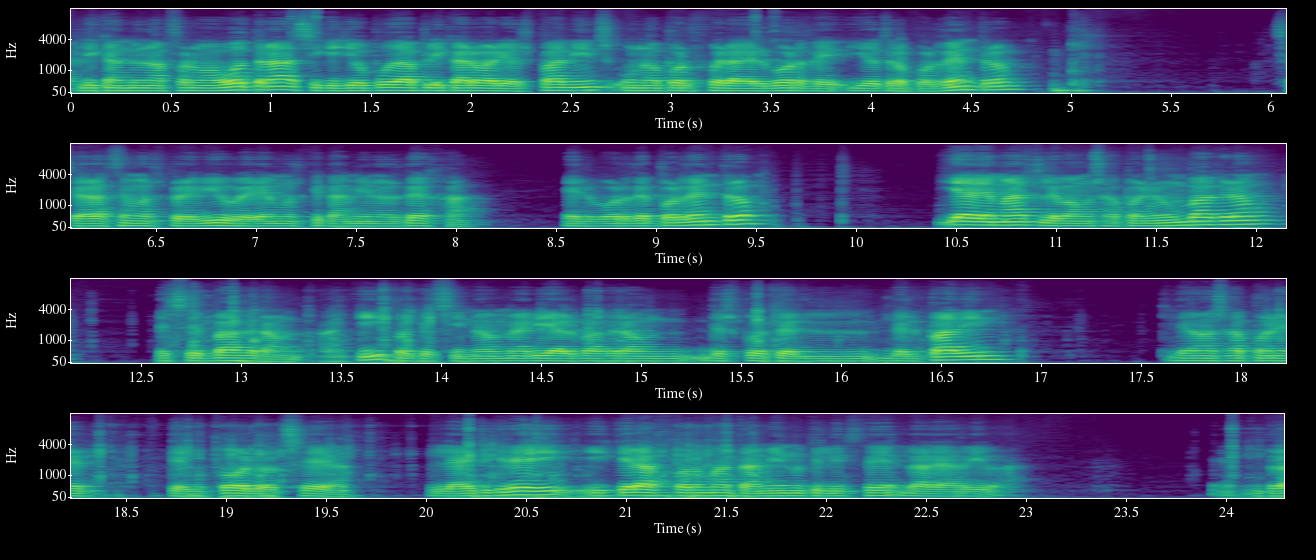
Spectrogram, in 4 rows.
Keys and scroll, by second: 15.6 Return, 20.3 Return.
